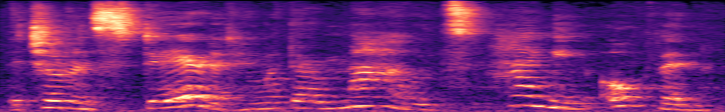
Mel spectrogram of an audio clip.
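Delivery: ordinary delivery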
